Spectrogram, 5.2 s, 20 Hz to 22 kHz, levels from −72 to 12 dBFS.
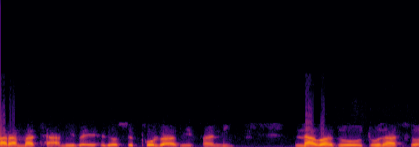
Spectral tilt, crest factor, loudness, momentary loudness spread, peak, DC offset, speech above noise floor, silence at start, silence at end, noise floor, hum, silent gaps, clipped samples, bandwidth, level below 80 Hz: -6.5 dB/octave; 16 dB; -16 LUFS; 12 LU; 0 dBFS; under 0.1%; 35 dB; 0 s; 0 s; -51 dBFS; none; none; under 0.1%; 7.2 kHz; -54 dBFS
